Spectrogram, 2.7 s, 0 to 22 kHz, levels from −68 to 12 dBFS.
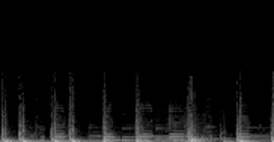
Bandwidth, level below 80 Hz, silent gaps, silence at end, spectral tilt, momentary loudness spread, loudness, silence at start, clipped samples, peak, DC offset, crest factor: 11 kHz; -48 dBFS; none; 0 s; -7.5 dB/octave; 4 LU; -26 LUFS; 0 s; under 0.1%; -8 dBFS; under 0.1%; 18 dB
